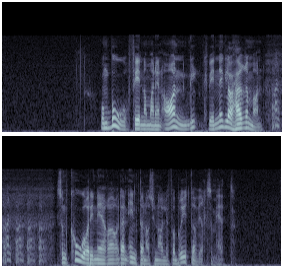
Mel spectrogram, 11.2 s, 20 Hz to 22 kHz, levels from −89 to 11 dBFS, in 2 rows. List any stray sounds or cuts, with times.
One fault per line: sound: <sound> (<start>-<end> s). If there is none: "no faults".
sound: laugh (5.4-6.5 s)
